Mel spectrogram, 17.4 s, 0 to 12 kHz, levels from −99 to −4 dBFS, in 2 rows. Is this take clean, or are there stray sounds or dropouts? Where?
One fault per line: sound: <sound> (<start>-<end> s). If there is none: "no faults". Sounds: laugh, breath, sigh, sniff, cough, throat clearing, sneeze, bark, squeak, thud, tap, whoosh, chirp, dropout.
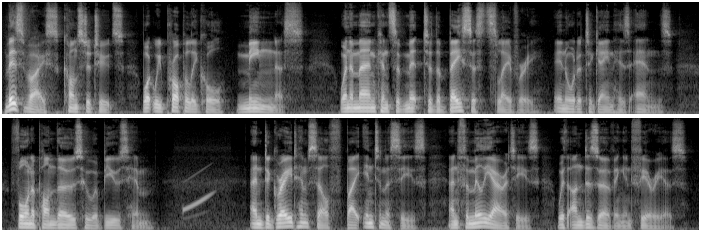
sound: chirp (11.0-11.4 s)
